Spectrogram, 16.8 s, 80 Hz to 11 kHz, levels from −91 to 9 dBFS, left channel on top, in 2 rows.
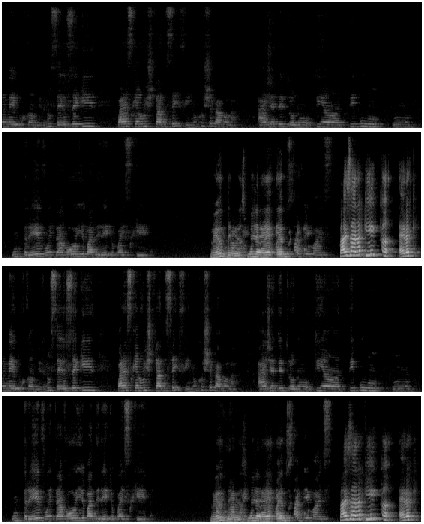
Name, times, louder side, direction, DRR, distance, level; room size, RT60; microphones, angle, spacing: voice 1, 0.0-1.9 2.3-4.7 5.1-7.6 7.8-8.2 8.6-11.4 12.7-13.4 13.6-14.9 15.6-15.8, right 3 dB, 85° right, 2.9 m, -47 dB
voice 2, 12.6-14.1 15.2-16.7, left 2 dB, 70° left, 2.5 m, -30 dB
12.0 x 7.8 x 8.8 m
head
